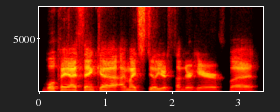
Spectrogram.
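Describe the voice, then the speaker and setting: A man's voice: on the low side, measured pace, pushed and bright. A man co-hosting a gaming podcast, easygoing and teasing as he steers the chat. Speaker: podcast co-host.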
